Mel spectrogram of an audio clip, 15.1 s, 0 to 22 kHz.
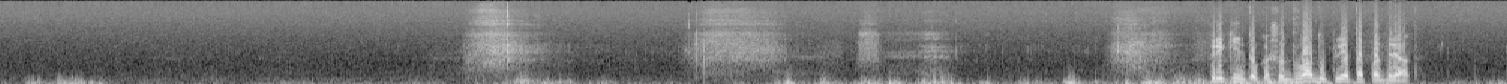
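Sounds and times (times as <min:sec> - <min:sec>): wind rumble on microphone: 0:00.0 - 0:15.0
person breathing out hard: 0:04.2 - 0:06.1, 0:06.8 - 0:09.6, 0:11.0 - 0:12.1.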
